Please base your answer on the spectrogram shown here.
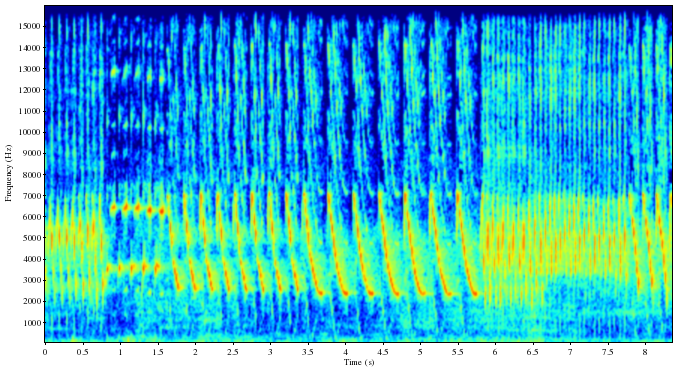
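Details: Canary's long song, used as a tutor recording for beginner birds: a short high trill, then a series of slow, clear whistles sliding downward, ending in a dense buzzing roll.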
